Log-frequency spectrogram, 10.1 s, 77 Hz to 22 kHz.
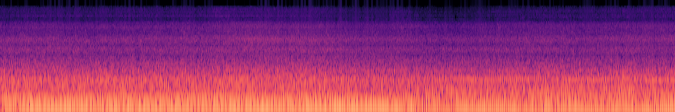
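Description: Mercedes Actros MP4 truck's diesel engine pulling hard with a deep, steady drone as the truck and trailer creep up a snow-covered climb; the drone drops a little about six seconds in.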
